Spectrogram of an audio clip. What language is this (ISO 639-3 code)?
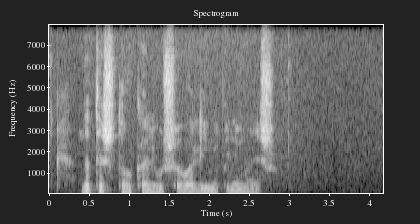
rus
